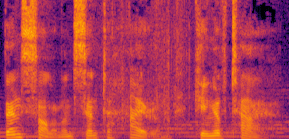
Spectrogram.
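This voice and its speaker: A man narrating scripture in a measured, formal, solemn storytelling style. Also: mid-range voice, big pitch swings, fairly bright tone, faint music behind.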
